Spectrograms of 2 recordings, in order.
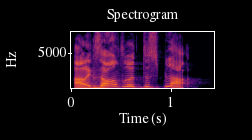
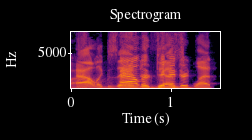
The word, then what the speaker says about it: Alexandre Desplat: I said it the French way. Alexandre Desplat. What? How do you say it? Wow. Alexander Desplat.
